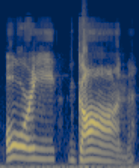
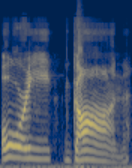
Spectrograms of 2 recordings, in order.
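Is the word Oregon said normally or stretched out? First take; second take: stretched out; stretched out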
